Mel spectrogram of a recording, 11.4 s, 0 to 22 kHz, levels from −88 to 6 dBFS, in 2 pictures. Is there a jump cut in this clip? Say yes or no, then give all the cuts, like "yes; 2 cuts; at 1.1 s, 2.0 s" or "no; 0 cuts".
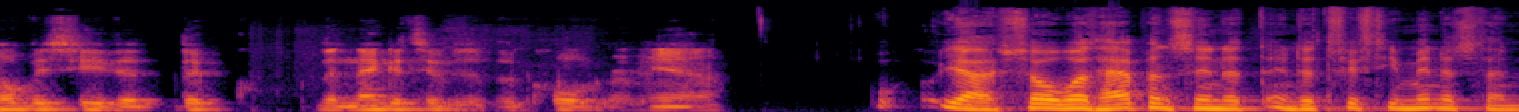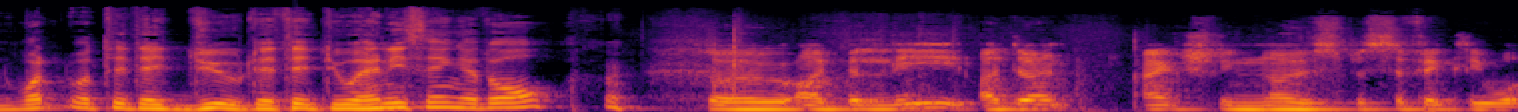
no; 0 cuts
